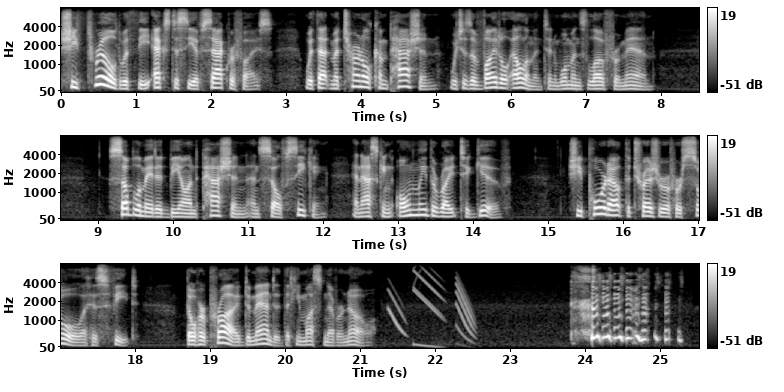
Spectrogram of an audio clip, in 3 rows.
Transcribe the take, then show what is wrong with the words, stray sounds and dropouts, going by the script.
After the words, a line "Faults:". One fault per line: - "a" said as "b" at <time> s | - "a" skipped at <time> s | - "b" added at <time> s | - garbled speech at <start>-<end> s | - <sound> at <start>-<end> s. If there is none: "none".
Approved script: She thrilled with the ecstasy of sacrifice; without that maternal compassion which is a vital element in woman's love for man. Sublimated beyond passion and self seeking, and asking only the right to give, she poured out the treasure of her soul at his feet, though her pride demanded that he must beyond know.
She thrilled with the ecstasy of sacrifice; with that maternal compassion which is a vital element in woman's love for man. Sublimated beyond passion and self seeking, and asking only the right to give, she poured out the treasure of her soul at his feet, though her pride demanded that he must never know.
Faults:
- "without" said as "with" at 3.3 s
- "beyond" said as "never" at 20.6 s
- chirp at 21.4-22.6 s
- laugh at 23.8-25.3 s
